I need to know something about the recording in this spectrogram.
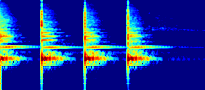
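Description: Four open strokes on the low drum (hembra) of a pair of bongos, played with all the fingers, evenly spaced a little under half a second apart, each ringing with a low tone and fading.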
